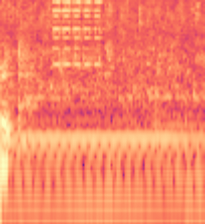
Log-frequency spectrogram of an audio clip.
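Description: A brief high-pitched electronic beep about half a second in, lasting about half a second, over a steady low electrical hum.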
